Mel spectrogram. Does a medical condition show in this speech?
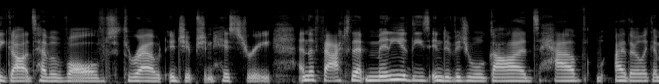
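No.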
